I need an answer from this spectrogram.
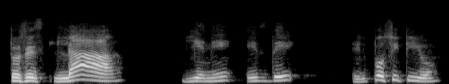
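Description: This male teacher speaks slowly with a fairly high pitch, giving an informal class where he jokes, repeats himself, and keeps asking students whether they understand. There is no room sound, and the audio is muffled.

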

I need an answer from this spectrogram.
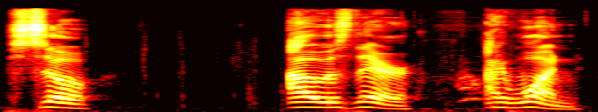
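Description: A man's voice: on the high side, slow pace, no room sound. Young male gaming host, slightly raised voice, rambling chatty delivery, a bit under the weather. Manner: rambling, chatty, laughs often, many fillers and restarts. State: a little sick. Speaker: gaming YouTuber. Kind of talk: casual gameplay commentary.

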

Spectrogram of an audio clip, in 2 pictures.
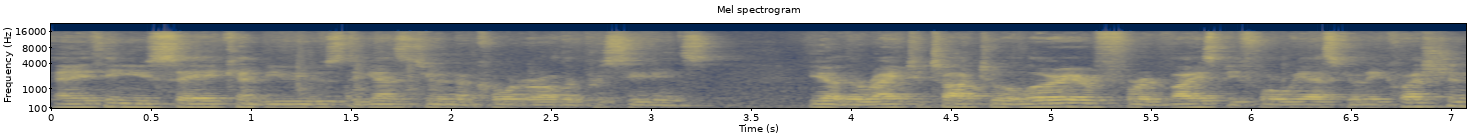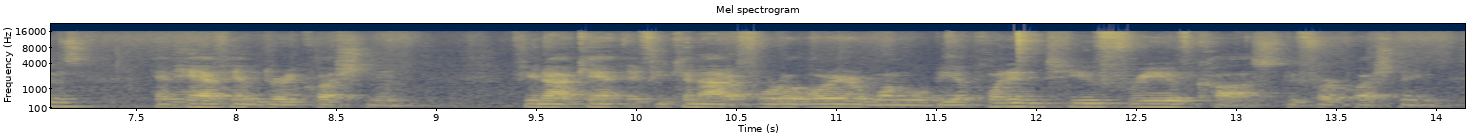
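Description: A male state police investigator running a formal interrogation, halting with many uhs and ums, heard on an interrogation-room tape recording. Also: fairly low pitch, steady tone, a little mellow. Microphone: fixed room camera mic. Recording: roomy, distant, faint hiss.

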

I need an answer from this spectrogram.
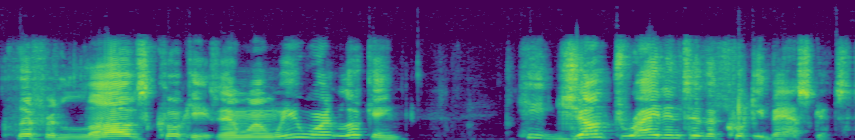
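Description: Reading a little slowly in a voice on the high side, a man in his sixties shares a picture book with preschoolers. His delivery is expressive and simply phrased, with small asides. He's indoors in a small bedroom at home, recorded by a webcam at desk distance, and the sound is dull and lo-fi.

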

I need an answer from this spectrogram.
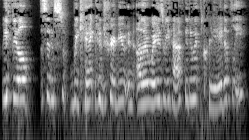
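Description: Young woman, crying confessional vlog, highish bright voice, halting delivery. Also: steady tone. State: tearful, crying, upset. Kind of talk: emotional confessional vlog, venting. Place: small room indoors. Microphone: phone or webcam at arm's length.

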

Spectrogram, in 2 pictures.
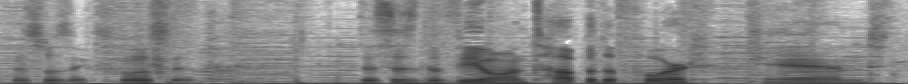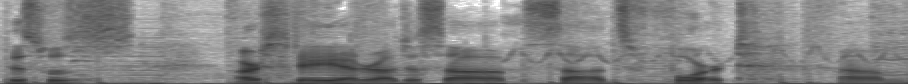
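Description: Male travel vlogger, medium pitch, informal and chatty to camera, music underneath. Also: bright, forceful tone. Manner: informal, addresses viewers as guys and y'all. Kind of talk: casual travel vlog narration to camera.

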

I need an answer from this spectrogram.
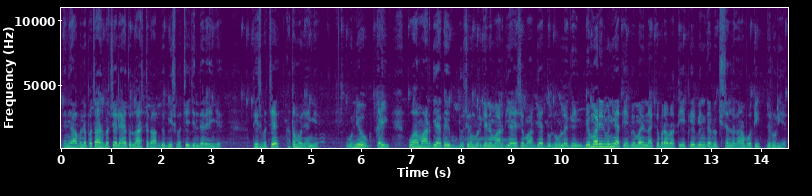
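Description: On his open farm, a Rajasthani poultry farmer chats to viewers in a fast, fairly high, steady, mellow voice. The vlog is casual and plain, full of repetition and direct address; there's no echo, just clucking chickens and faint noise.

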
